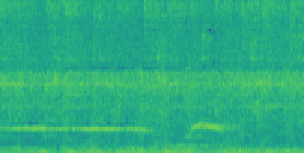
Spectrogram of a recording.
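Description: Lively church worship music: voices singing over drums and rattling percussion keeping a steady beat. A long high note is held through the first half.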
